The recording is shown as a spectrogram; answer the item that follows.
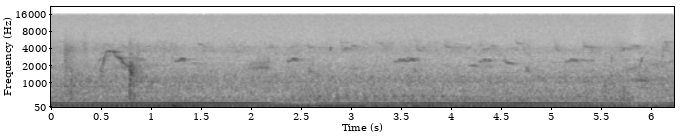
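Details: A female Bombus lapidarius, the red-tailed bumblebee, recorded at NSG Disselmersch on 8 April 2018, 16:25, Panasonic Lumix GH5; a deep humming buzz shifts tone after about two seconds and persists, while birds chirp softly in the background.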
